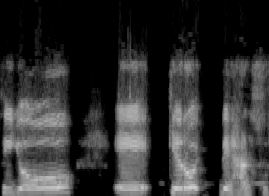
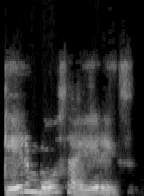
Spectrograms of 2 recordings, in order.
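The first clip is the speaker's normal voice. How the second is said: slow, higher, louder cry of admiration; admiring exclamation; 4 semitones higher, 4 dB louder, slower than usual. Shown as a demonstration. Teacher showing students an exclamation, slow and admiring. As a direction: draw it out as if struck by beauty. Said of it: "Yo estoy exclamando".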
